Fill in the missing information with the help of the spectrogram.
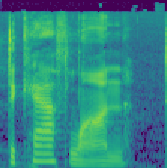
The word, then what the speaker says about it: decathlon: And again, I thought there was another syllable in there. No, it's just decathlon.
